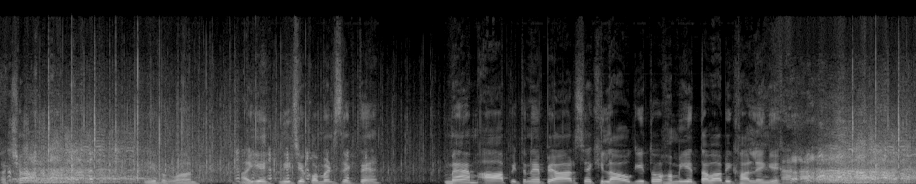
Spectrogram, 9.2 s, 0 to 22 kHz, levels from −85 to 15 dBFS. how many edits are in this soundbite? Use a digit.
0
